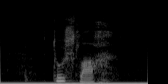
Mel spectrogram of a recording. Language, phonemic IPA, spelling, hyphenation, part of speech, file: Dutch, /ˈtu.slɑx/, toeslag, toe‧slag, noun, Nl-toeslag.ogg
- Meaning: 1. premium, charge, surcharge 2. entitlement, benefit, allowance, bonus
